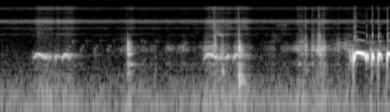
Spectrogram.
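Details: Zebra dove used as a lure bird for trapping, answering rivals: soft level coos at steady pitch, then a loud burst of quick warbling notes at the end, with a faint constant high hum behind.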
